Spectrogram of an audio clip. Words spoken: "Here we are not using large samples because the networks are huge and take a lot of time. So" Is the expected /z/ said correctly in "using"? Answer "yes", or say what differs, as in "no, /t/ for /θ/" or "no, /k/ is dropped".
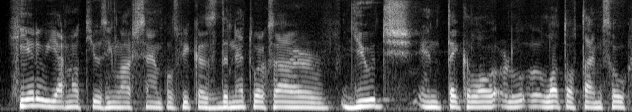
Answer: yes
